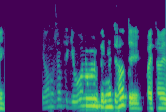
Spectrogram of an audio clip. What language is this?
Icelandic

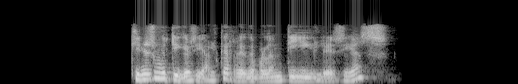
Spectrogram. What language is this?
Catalan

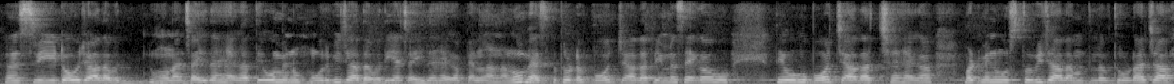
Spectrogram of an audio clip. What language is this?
Punjabi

